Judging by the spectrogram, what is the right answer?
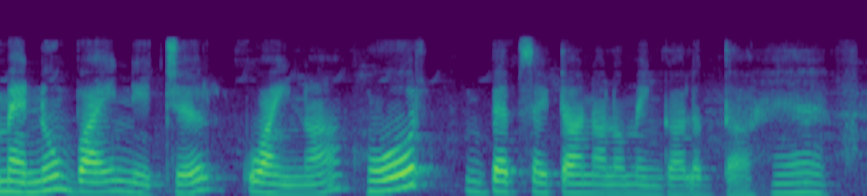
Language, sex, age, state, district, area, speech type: Punjabi, female, 30-45, Punjab, Pathankot, rural, read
